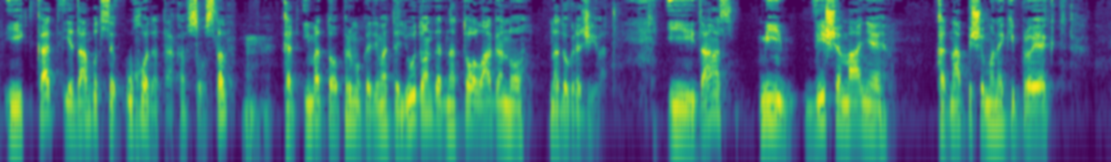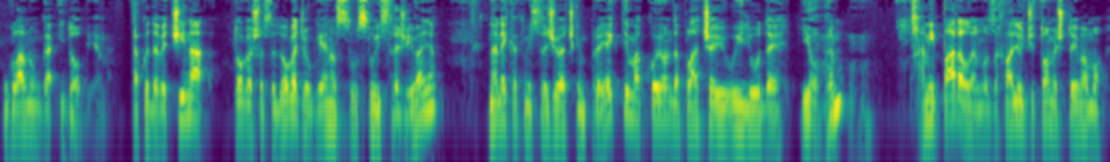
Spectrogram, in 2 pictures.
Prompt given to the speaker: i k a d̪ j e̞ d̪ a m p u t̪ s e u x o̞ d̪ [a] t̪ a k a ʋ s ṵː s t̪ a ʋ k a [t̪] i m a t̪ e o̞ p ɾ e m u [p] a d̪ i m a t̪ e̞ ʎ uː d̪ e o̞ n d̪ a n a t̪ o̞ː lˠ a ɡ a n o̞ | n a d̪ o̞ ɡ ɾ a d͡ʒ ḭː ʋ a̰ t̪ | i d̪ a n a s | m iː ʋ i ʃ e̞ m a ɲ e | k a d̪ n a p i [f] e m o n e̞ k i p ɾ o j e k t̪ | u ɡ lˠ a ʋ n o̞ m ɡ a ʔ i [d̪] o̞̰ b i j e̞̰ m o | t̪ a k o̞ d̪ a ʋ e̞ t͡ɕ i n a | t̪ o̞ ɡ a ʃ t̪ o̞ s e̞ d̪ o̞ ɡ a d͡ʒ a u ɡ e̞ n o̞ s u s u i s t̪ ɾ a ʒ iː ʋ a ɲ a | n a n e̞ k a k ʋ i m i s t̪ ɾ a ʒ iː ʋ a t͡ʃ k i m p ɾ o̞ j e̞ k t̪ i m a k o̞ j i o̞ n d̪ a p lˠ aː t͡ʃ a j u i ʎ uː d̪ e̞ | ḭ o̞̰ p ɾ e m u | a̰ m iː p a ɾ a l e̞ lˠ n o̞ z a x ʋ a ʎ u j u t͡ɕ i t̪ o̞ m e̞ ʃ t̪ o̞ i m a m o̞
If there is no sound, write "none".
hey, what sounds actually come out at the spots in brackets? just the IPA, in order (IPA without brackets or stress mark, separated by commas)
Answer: a, d̪, k, ʃ, d̪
